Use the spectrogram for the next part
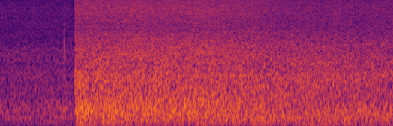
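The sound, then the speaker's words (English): Ocean surf roars onto a beach in Florida, United States, with a steady, broad wash of noise that swells in suddenly and stays loud, wind blowing across the microphone underneath; no one speaks. “I hope you can hear the waves hitting the beach and the possibly the wind. We are in the state of Florida in the United States.”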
